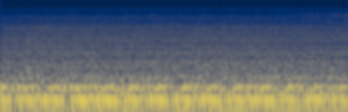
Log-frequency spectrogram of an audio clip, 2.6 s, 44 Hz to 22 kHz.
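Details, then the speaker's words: Low, heavy, lumpy idle after the injectors were shuffled between cylinders: the misfire stays mainly in cylinder 4, so an injector fault is ruled out. Spark is verified and the cause is still unknown. "This cylinder 4 misfire, it's whipped me. I can't figure it out."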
